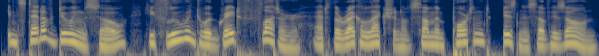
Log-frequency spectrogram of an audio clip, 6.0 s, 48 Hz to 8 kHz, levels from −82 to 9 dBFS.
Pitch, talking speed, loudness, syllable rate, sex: 150 Hz, 200 wpm, -19 LUFS, 5.4 syllables/s, male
